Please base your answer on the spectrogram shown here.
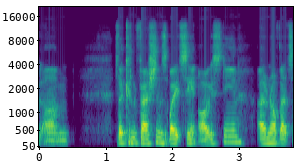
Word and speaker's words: Augustine: August I don't cares Augustine Augustine thank you yeah I used to say Austine and then uh I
